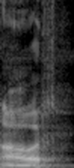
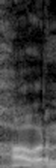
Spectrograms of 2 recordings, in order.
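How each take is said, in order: First: The word begins with a vowel, no h. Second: The word begins with a clear h sound. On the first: The speaker calls it right. "एच का pronunciation नहीं होता है" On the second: The speaker calls it wrong. "इसको हावर नहीं बोलते हैं"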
